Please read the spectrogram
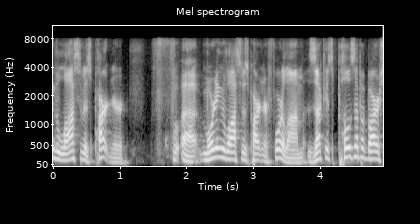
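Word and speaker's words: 4-LOM: So it's actually for LOM and Zuckus, because every time you see his name in this issue, it is phonetically spelled out for LOM.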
